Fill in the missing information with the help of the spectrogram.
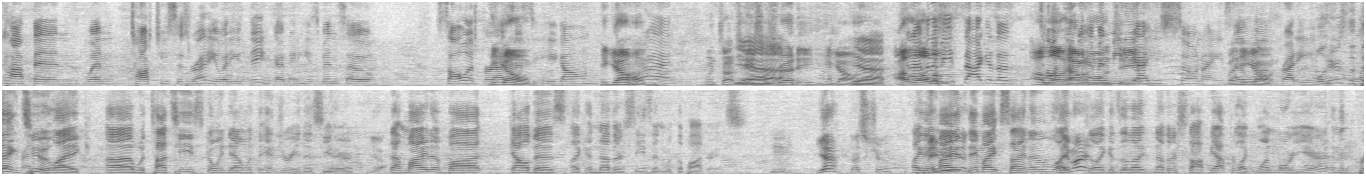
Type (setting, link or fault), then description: setting, busy venue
